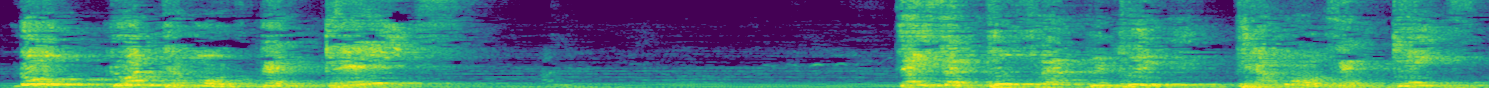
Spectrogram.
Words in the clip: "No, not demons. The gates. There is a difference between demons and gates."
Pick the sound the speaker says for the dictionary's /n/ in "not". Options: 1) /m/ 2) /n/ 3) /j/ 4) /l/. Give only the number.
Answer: 4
